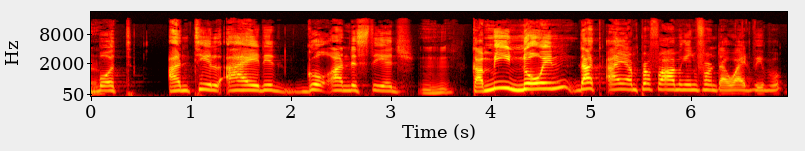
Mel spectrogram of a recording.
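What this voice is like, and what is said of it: Jamaican accent. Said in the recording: “I keep my accent. You know that Jamaican people”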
